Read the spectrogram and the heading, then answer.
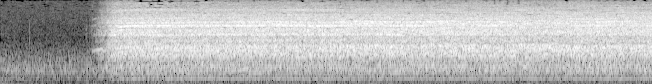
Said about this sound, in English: cleaning the moldy grout in your shower stall by attaching a small scrub brush to a bolt. You can stick it into your drill like so, lock it in place.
